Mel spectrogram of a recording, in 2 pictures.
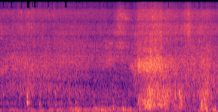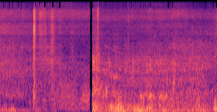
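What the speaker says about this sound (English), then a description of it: "Listen to those waves." Ocean waves wash up a remote, empty beach at Island Head Creek in Queensland, a broad rushing swell rising near three seconds and returning later, with wind buffeting across the microphone.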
